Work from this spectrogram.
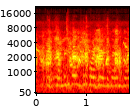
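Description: Soft, rapid peeping and quacking of ducklings and ducks close by, a continuous chatter of small calls.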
